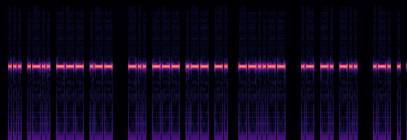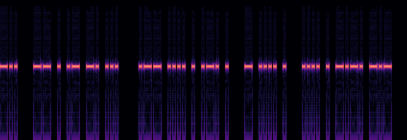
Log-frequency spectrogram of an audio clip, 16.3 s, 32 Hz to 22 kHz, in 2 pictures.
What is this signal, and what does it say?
Morse code, heard as a keyed tone, about 25 wpm, 1000 Hz. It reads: SLOW DOWN , AND RED MEANS WHERE THE HECK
